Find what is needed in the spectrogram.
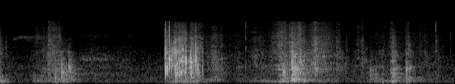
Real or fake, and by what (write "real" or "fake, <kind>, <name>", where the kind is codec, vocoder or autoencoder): fake, codec, DAC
